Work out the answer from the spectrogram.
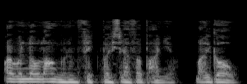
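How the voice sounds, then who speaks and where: An earnest, idealistic young man speaks in a low, husky voice, as a man puts him on. He sounds steady and grave. The recording is close and dry. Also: fast talker, no echo. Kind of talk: audiobook dialogue reading.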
